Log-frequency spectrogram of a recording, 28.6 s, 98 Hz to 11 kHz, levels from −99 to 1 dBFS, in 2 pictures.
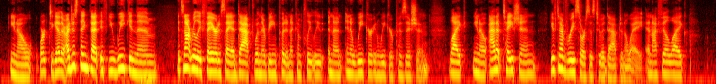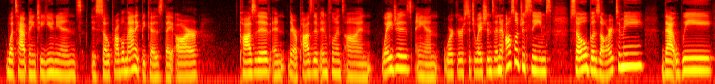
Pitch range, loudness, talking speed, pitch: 160-200 Hz, -26 LUFS, 175 wpm, 180 Hz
